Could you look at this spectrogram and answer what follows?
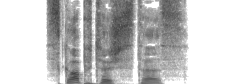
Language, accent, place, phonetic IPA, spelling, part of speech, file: German, Germany, Berlin, [ˈskɔptɪʃstəs], skoptischstes, adjective, De-skoptischstes.ogg
- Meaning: strong/mixed nominative/accusative neuter singular superlative degree of skoptisch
